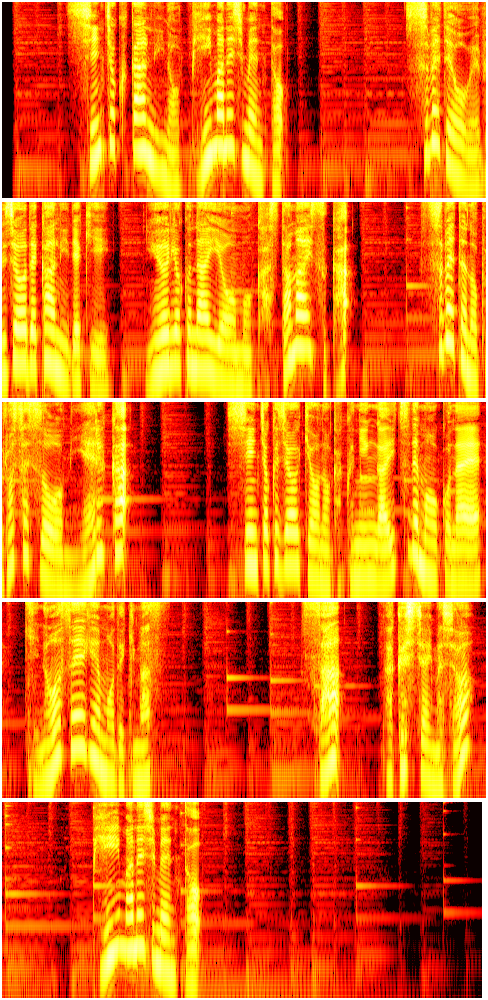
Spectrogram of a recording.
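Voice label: Japanese Web CM How to; GoLocalise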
